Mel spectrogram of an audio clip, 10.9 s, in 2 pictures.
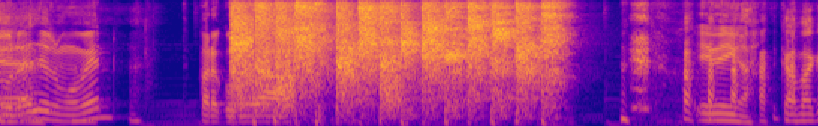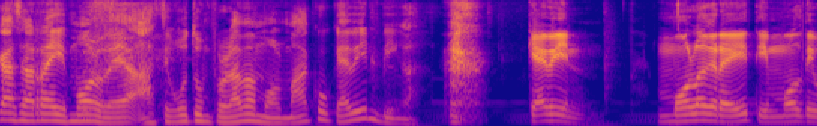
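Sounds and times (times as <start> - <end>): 
speech: 0.0 - 3.1, 4.1 - 10.8
applause: 1.5 - 3.8
laughter: 4.1 - 5.4.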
